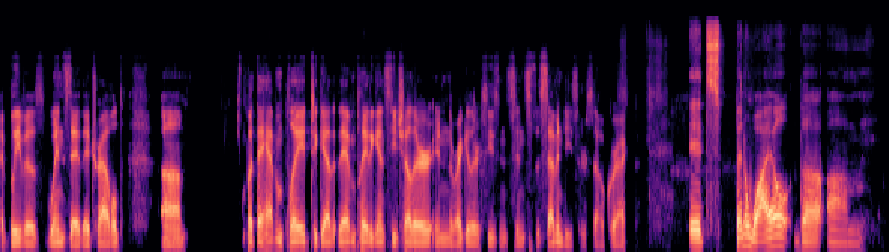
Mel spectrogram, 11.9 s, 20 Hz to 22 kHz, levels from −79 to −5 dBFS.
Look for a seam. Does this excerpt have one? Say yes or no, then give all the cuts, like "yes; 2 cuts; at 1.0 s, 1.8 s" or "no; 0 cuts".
no; 0 cuts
